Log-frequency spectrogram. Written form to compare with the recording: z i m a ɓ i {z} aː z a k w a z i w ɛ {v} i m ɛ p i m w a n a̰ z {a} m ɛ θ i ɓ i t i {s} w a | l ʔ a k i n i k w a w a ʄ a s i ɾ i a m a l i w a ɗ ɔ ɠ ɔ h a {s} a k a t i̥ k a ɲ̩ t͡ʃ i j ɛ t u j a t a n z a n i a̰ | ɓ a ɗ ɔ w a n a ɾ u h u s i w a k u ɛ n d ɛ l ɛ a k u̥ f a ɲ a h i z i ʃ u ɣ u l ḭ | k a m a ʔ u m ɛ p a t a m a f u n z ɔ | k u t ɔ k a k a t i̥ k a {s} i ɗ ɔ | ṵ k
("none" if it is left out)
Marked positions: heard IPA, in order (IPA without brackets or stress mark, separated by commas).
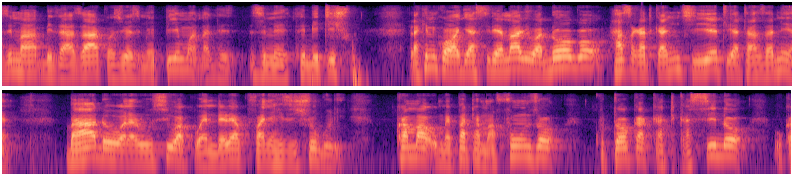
ð, z, i, ʃ, s, s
